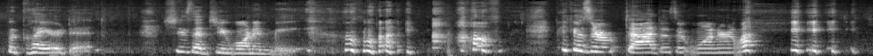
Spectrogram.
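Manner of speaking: high, breaking voice with teary laughs; laughing through tears. Real, not acted. Reader heartbroken for an unwanted girl, laughing through tears. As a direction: choke it out between crying and laughing. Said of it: "I'm laughing, but it's not funny".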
